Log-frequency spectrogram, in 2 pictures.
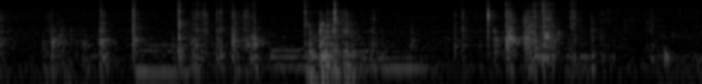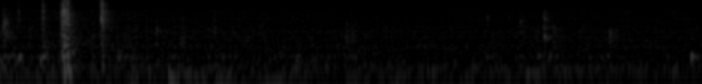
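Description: Kitchen handling noises: a quick series of clicks, knocks and clatters of containers and utensils being handled, busiest in the first six or seven seconds, then dying down to a few faint ticks.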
